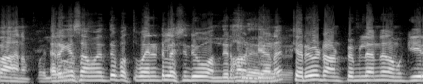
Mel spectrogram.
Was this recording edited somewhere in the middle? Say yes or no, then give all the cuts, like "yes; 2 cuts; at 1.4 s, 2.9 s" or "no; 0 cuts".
yes; 1 cut; at 2.9 s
